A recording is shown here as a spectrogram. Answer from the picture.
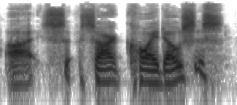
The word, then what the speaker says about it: sarcoidosis: Sarcoidosis? – Yes, that's correct.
